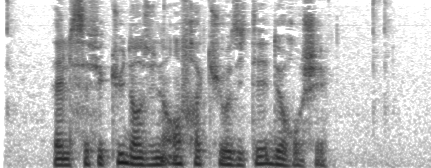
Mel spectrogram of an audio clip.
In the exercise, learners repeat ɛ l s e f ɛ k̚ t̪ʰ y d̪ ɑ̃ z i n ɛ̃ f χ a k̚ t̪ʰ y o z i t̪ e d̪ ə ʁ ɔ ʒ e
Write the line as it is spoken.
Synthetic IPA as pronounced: ɛ l s e f ɛ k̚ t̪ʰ y d̪ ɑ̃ z y n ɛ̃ f χ a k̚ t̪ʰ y o z i t̪ e d̪ ə ʁ ɔ ʃ e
